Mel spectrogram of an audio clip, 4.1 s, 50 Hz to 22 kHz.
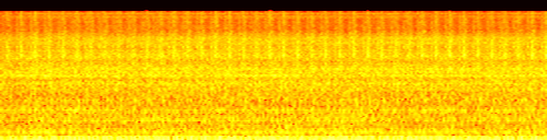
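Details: Suzuki Multicab F6A 12-valve three-cylinder engine holds a smooth, steady idle with no knocks or misses.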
